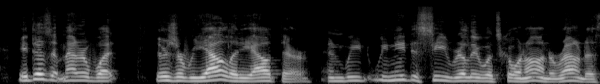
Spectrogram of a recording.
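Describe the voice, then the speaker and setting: A normal speaking voice from a man, moderate in pace and fairly high in pitch, its pitch variation ordinary. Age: 60s. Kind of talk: panel discussion. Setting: live online panel show.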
